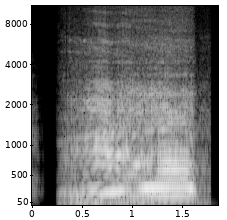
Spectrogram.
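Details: Zebu mooing: one long, steady, nasal low moo lasting about one and a half seconds that rises slightly in pitch toward the end, then stops abruptly; no other sounds.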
